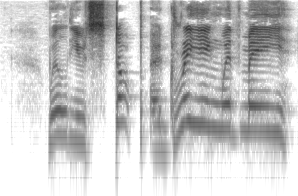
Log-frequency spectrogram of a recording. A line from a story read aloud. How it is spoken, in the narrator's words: yelled Barry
